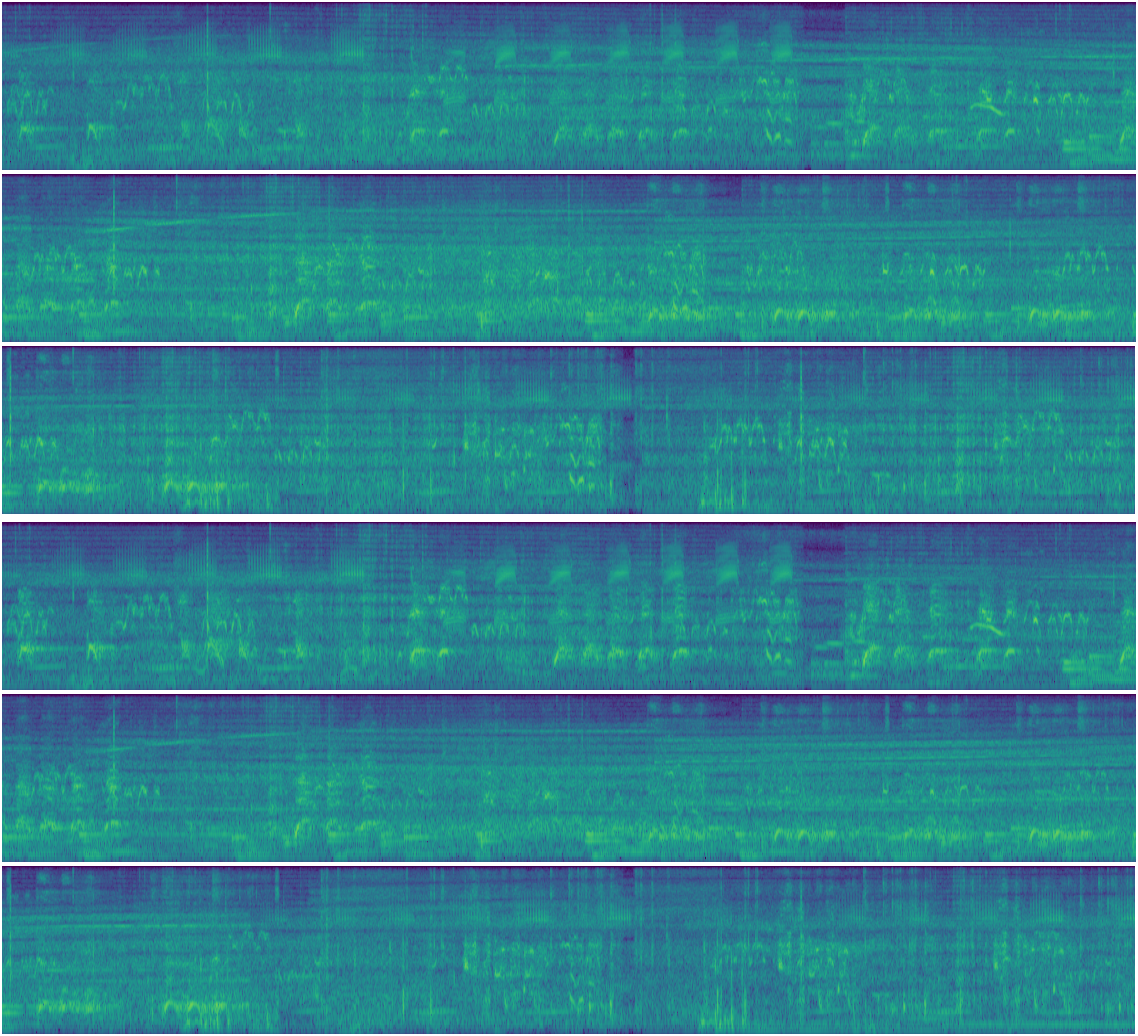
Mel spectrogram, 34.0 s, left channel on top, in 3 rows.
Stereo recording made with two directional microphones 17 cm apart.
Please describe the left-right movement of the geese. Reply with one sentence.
In this clip you hear the geese travel towards the left.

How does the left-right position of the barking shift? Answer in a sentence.
You can hear the barking move from right to left and back again.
